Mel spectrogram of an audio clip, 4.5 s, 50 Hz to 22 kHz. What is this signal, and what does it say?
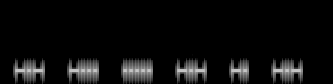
Morse code, heard as a keyed tone, about 31 wpm, spaced as for 17 wpm, 700 Hz. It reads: KB5KNK
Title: USA Call Signs - 3x Character Spacing - 30wpm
